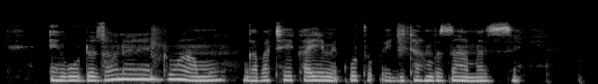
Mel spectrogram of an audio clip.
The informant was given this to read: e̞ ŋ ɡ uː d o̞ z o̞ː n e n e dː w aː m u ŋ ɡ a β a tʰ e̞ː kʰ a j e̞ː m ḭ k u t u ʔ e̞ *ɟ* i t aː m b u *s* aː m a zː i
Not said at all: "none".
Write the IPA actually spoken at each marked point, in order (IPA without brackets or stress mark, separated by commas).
ɟ, z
